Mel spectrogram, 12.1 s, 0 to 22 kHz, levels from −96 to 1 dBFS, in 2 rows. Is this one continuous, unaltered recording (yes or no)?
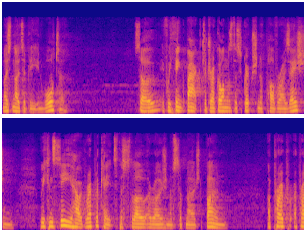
yes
